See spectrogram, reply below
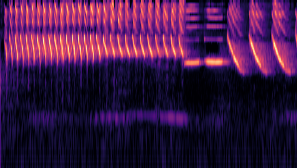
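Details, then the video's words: Canary song meant to set other canaries singing: a fast rattling trill of clipped notes, then a brief flat whistle and three loud sweeping downward slurs; a faint low hum lies beneath. "Suara burung kenari gacor AMPUH buat PANCINGAN burung kenari agar bunyi"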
